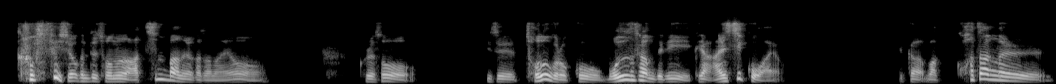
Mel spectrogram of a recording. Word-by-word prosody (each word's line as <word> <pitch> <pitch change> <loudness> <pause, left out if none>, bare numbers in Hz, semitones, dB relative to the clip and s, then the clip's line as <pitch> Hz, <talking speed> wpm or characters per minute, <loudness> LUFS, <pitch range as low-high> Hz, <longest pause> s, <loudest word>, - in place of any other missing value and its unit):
크로스핏이요? 215 - +3
근데 150 0 -2
저는 140 -1 0
아침반을 140 - 0
가잖아요. 100 0 -7 0.9
그래서 130 -3 -2 0.8
이제 125 -3 -5
저도 - - +5
그렇고 115 -7 -1
모든 195 +11 +5
사람들이 135 - 0
그냥 130 -6 -2
안 140 - +4
씻고 245 - +1
와요. - - -6 1.2
그러니까 - - -4
막 - - -6 0.2
화장을, 180 - +2
135 Hz, 280 characters per minute, -21 LUFS, 115-175 Hz, 1.2 s, 저도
